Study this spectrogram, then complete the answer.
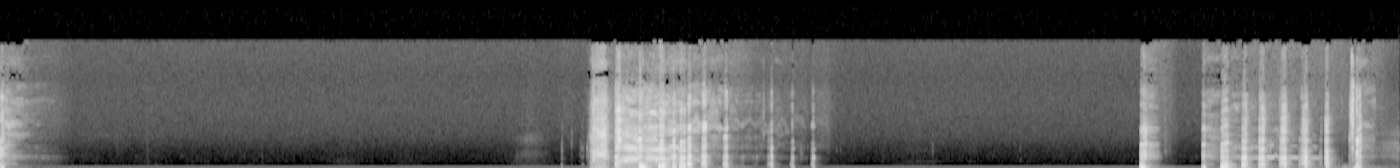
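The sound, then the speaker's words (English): A baby who has just been picked up sneezes twice, fairly loud, with a short breathy build-up and quiet pauses between; the second sneeze is followed by a quick run of rhythmic, giggly breaths. “Bob just picked up little … who's about to sneeze.”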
